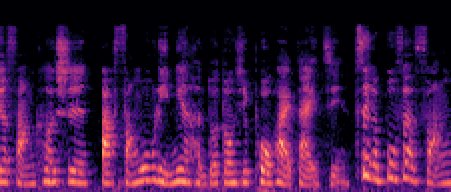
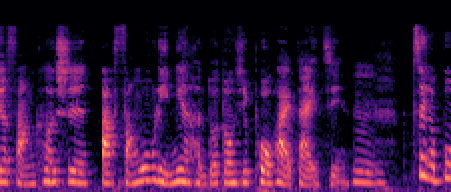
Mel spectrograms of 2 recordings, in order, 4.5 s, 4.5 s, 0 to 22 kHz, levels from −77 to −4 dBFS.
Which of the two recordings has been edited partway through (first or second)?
first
